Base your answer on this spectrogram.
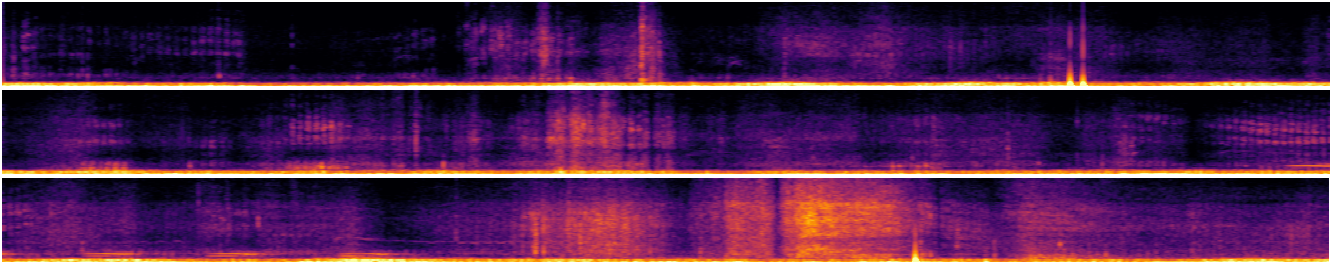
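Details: Continuous low purr from a stray cat that began purring right after meeting someone, the rumble steady for the whole stretch, broken by a few sharp clicks and soft rustles.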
